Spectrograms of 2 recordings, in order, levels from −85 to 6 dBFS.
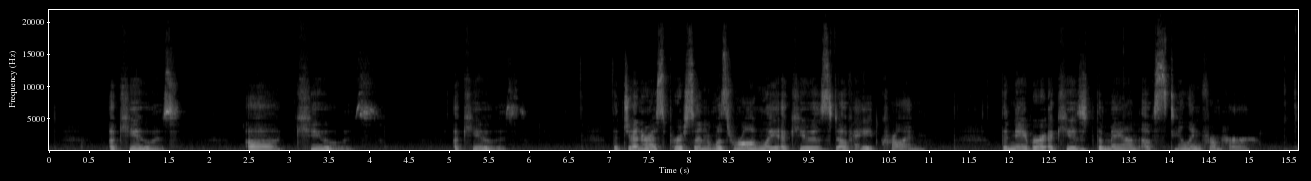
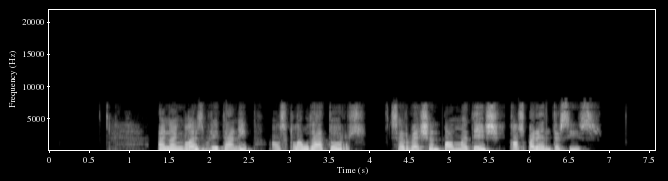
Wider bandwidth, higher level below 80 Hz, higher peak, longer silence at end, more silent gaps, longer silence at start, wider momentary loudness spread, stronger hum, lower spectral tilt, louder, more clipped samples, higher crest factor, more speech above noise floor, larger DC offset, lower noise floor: first, over 20 kHz vs 7.8 kHz; second, -78 dBFS vs -58 dBFS; second, -26 dBFS vs -2 dBFS; second, 0 s vs 0.7 s; second, none vs 3.97-4.21 s; second, 0 s vs 1.4 s; about the same, 14 LU vs 13 LU; neither; about the same, -3 dB/octave vs -4 dB/octave; second, -45 LUFS vs -18 LUFS; neither; about the same, 20 dB vs 18 dB; second, 26 dB vs 30 dB; neither; first, -70 dBFS vs -48 dBFS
